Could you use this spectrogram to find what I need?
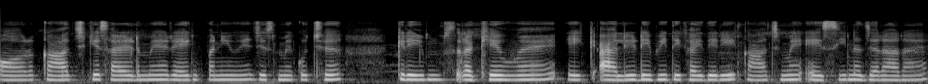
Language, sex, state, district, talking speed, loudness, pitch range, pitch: Hindi, female, Maharashtra, Chandrapur, 195 wpm, -20 LUFS, 210-220 Hz, 215 Hz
